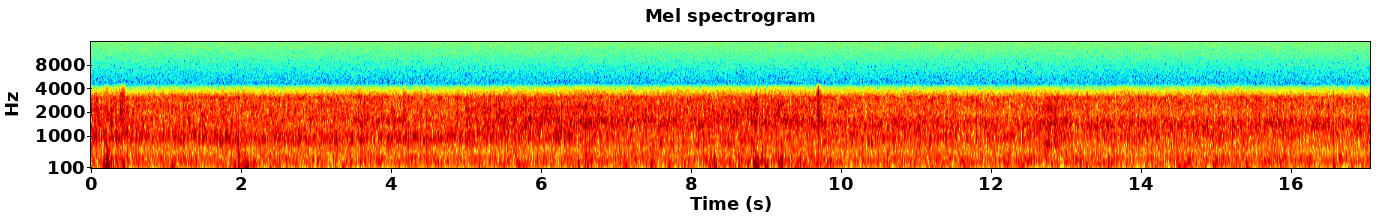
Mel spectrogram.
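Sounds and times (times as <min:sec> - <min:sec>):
background hum: 0:00.0 - 0:17.0.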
